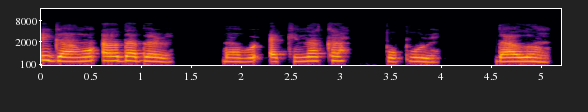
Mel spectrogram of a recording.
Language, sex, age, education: Igbo, female, 30-45, tertiary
